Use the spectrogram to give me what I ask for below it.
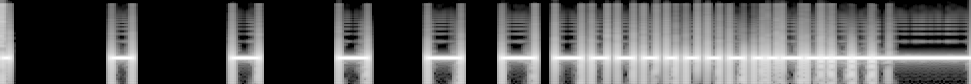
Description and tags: A beeping noise, with long pauses in between beeps at first, then shorter and shorter until a continuous beep... could be used like a timebomb i guess
time, beeping, timebomb, bomb, beep, beeps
